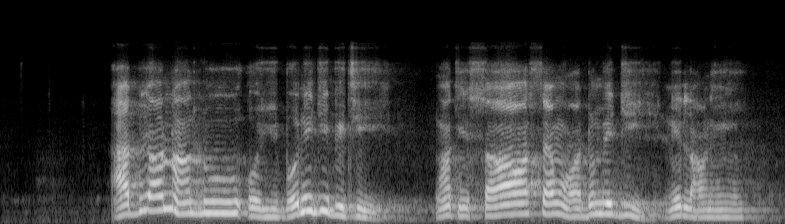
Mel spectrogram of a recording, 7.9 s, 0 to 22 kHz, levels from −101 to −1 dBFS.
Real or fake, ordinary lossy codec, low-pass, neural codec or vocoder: fake; Opus, 32 kbps; 7.2 kHz; codec, 16 kHz, 16 kbps, FreqCodec, smaller model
